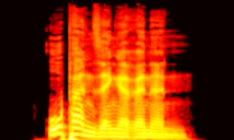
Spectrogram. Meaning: plural of Opernsängerin
- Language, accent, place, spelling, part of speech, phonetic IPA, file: German, Germany, Berlin, Opernsängerinnen, noun, [ˈoːpɐnˌzɛŋəʁɪnən], De-Opernsängerinnen.ogg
